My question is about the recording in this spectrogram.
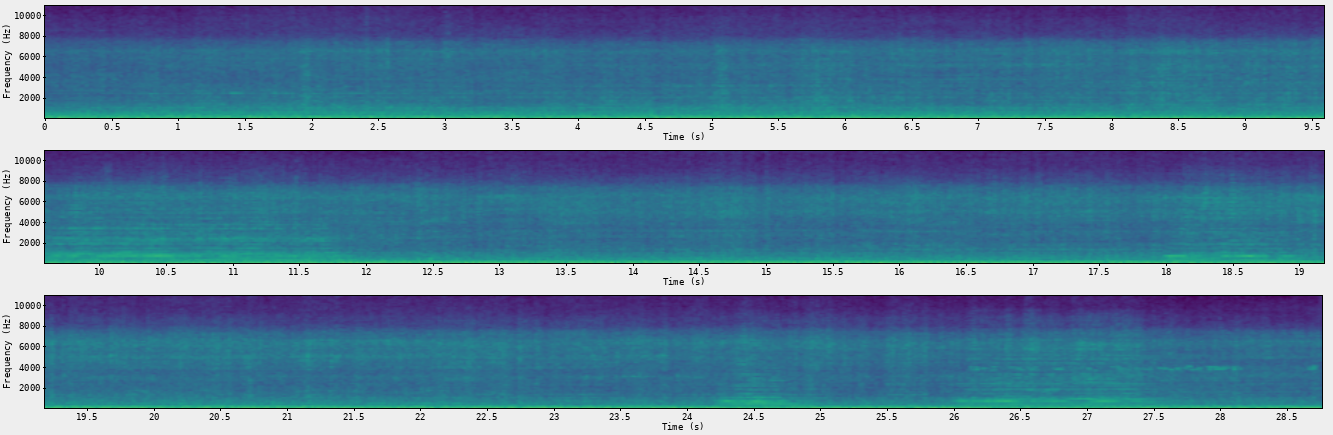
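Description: BNSF diesel locomotive horn sounding four blasts, a chord of several notes: one long blast about a third of the way in, a shorter one past the middle, then a short one and a long one close together near the end, the signal for a grade crossing. Under it runs the steady rumble of the passing intermodal train.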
